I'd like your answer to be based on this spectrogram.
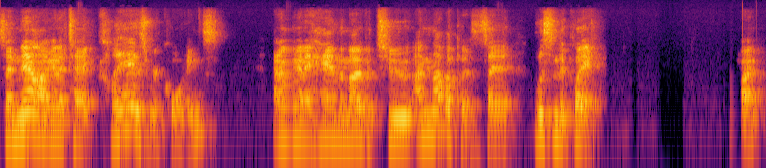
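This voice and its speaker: A man with an Australian accent and a fairly high pitch talks at a moderate pace with lively intonation. He takes long, frequent pauses. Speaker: sales coach. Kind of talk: live training webinar. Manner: casual, animated.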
